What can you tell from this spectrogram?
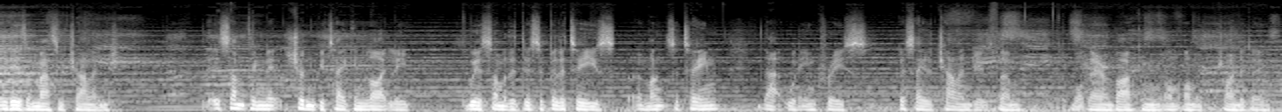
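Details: Adult male speaker; typical speech.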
